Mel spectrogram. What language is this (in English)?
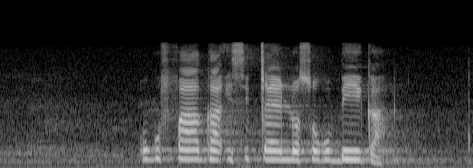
Zulu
